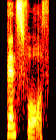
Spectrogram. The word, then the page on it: thenceforth: Indian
